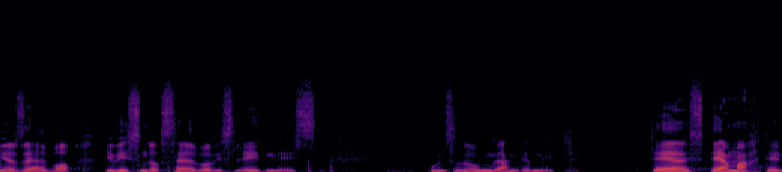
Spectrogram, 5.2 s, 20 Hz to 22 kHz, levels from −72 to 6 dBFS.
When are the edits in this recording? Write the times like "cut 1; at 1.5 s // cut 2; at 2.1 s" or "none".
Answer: none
